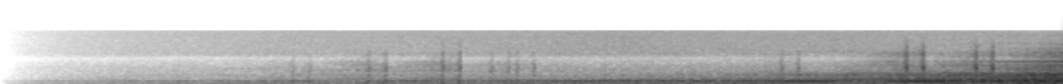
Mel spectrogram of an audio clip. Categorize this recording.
Sound effects > Experimental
